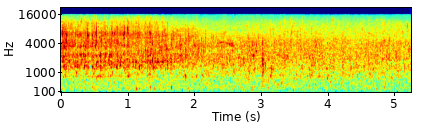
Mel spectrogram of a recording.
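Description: Water pours continuously from a spout fed by a mountain stream, a steady close rushing and splashing that stays even throughout with no voices.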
